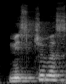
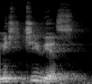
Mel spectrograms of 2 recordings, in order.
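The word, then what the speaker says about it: mischievous: काफ़ी ज़्यादा स्टूडेंट इसको गलत प्रोनाउंस करते हैं, इसको कहते हैं मिस्चीवियस। वो गलत है, इसका सही प्रोनाउंसिएशन है मिस्चिवस, मिस्चिवस।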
